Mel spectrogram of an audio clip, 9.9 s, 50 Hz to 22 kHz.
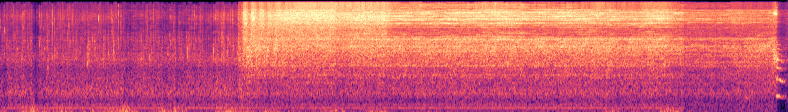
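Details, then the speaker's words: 1986 Ford dump truck, 36 years old, just revived, idling: sudden loud steady hiss of escaping air; broken air line losing pressure, brake light on, possibly too little air to actuate brakes. "oh sounds like we lost an airline or something for losing pressure and our brake lights on now"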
